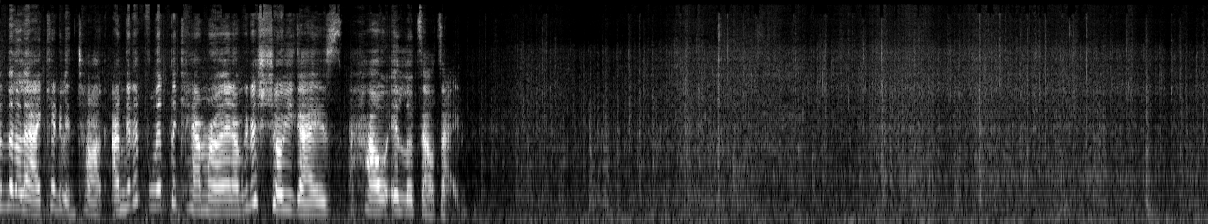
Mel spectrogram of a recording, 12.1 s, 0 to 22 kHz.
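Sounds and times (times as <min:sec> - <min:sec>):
rain hissing on car: 0:00.0 - 0:12.0
raindrops tapping on glass: 0:00.0 - 0:12.0.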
